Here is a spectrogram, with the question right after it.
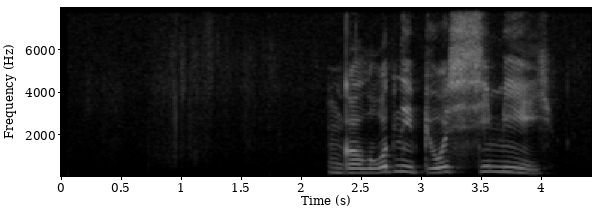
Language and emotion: Russian, neutral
